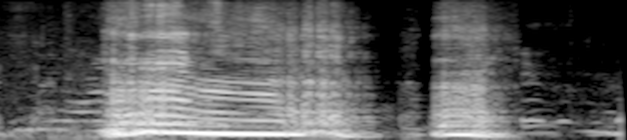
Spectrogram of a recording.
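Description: A lion gives a deep, drawn-out moaning roar, followed by a shorter grunting second burst.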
